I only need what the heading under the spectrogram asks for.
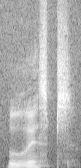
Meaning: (noun) plural of lisp; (verb) third-person singular simple present indicative of lisp
- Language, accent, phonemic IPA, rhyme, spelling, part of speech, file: English, US, /lɪsps/, -ɪsps, lisps, noun / verb, En-us-lisps.ogg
